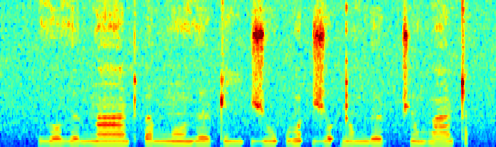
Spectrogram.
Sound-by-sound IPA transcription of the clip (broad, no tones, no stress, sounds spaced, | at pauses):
ð o ð ø ŋ ãː ʈ ʔ œ ŋ õ ð øː ʈ iː ʔ ʒ u ʔ β ə̃ ʔ ʒ o ʔ ɖ õ ŋ øː ʈ t͡ʃ õ β ã ʈ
